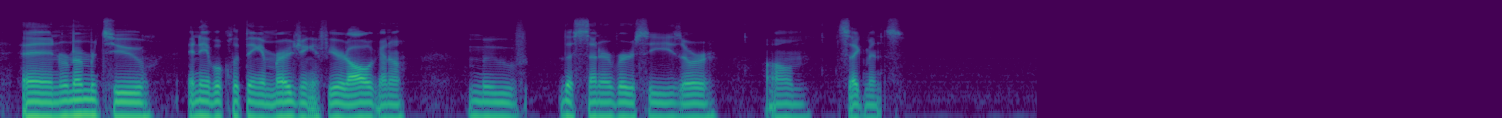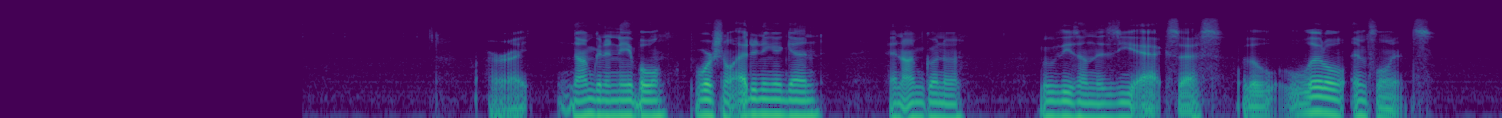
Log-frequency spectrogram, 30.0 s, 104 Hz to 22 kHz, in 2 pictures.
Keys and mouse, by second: 10.0 middle click, 11.2-12.8 middle drag, 12.9 click, 13.7 middle click, 15.6 middle click, 17.6-20.1 middle drag, 23.8 g.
